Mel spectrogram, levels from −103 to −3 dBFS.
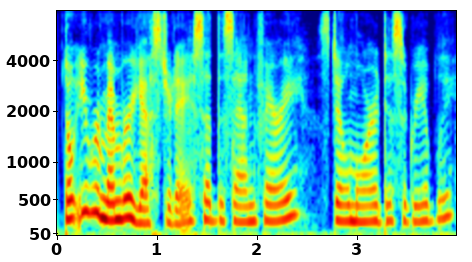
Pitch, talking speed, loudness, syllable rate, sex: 230 Hz, 165 wpm, -17 LUFS, 5.1 syllables/s, female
